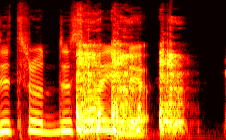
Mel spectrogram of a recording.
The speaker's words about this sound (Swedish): Gud vad din hosta låter.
